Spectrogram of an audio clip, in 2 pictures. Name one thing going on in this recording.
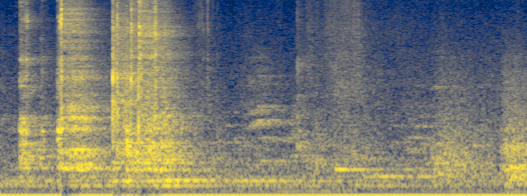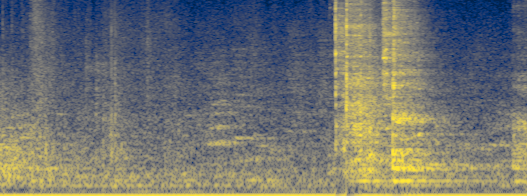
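Paper slides across a table under a hand.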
